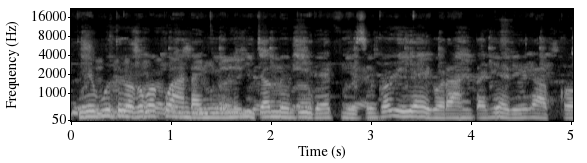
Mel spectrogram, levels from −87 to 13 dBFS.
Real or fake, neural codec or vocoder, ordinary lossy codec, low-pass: fake; vocoder, 44.1 kHz, 128 mel bands every 256 samples, BigVGAN v2; none; 19.8 kHz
